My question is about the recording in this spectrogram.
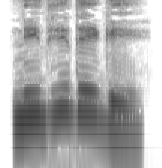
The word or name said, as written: ನಿಧಿತೆಗೆ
